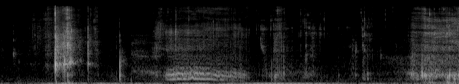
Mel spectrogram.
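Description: Close-miked eating: a sharp crisp crunch of biting into a raw spring onion, then chewing and crunching of the onion and green papaya salad, with a brief hum midway.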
